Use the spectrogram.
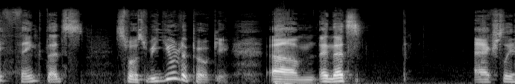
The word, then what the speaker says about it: Joulupukki: So yeah, when you were talking about the goat, I was like, I think that's supposed to be Joulupukki. And that's actually how it's pronounced.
